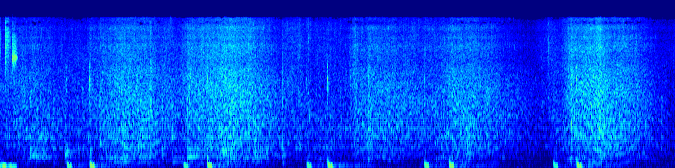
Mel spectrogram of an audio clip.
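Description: Surf-like wash of ocean noise that swells and ebbs, with short low thumps in pairs, repeating about every two seconds.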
